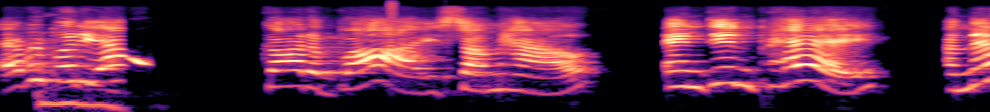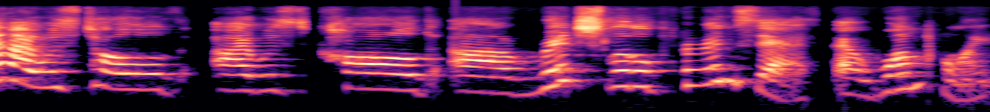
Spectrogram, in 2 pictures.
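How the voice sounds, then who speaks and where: A raised, projected voice with a bright, sharp tone and lively intonation. It moves at a fairly slow pace. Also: woman, extremely high pitch for a woman. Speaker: stand-up comedian. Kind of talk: interview answer. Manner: casual, swearing, animated storytelling.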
